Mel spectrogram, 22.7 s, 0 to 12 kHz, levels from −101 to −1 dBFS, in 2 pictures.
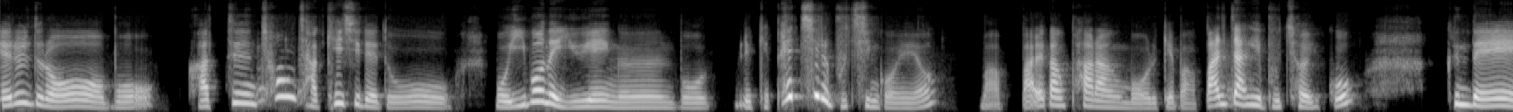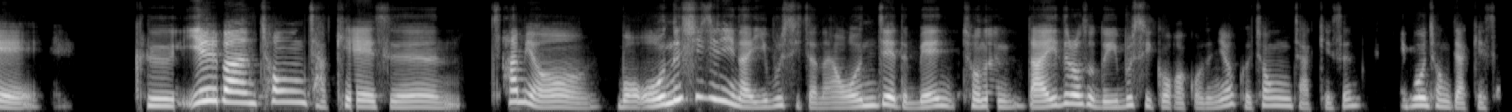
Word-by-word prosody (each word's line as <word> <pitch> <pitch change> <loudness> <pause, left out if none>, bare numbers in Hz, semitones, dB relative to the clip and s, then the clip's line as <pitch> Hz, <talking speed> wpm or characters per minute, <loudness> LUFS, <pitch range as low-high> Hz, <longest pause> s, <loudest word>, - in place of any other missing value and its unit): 예를 270 +7 +2
들어 185 - +1
뭐 165 0 -5 0.2
같은 260 +9 -1
청자켓이라도 170 - -1 0.3
뭐 175 -1 0
이번의 235 - +4
유행은 165 -3 -2
뭐 150 -1 -7 0.2
이렇게 170 -1 -8
패치를 485 -3 +7
붙인 190 0 -8
거예요. 160 - -7 0.3
막 - - -12
빨강, 230 -2 +1
파랑 175 -6 -1
뭐 145 0 -6
이렇게 145 +2 -8
막 140 - -12
반짝이 235 +1 +3
붙여 180 0 -4
있고. 185 - -3 0.6
근데 210 - +2 0.7
그 210 -2 +1
일반 320 -1 +7
청자켓은 180 - -2 0.2
사면 175 - -1
뭐 175 -2 -2
어느 280 - +8
시즌이나 410 - 0
입을 180 +7 -5
수 220 - -17
있잖아요. 155 0 -10
언제든 195 - +1
맨 200 +4 -1
저는 195 0 -3 0.3
나이 180 +6 +2
들어서도 260 -10 +1
입을 175 +7 -5
수 230 -2 -11
있을 - - -25
것 170 -1 -6
같거든요, 155 - -9
그 - - -12
청자켓은. 215 -4 -8 0.3
기본 220 +3 +2
청자켓은. 160 -6 -9
190 Hz, 285 characters per minute, -24 LUFS, 165-245 Hz, 0.7 s, 어느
